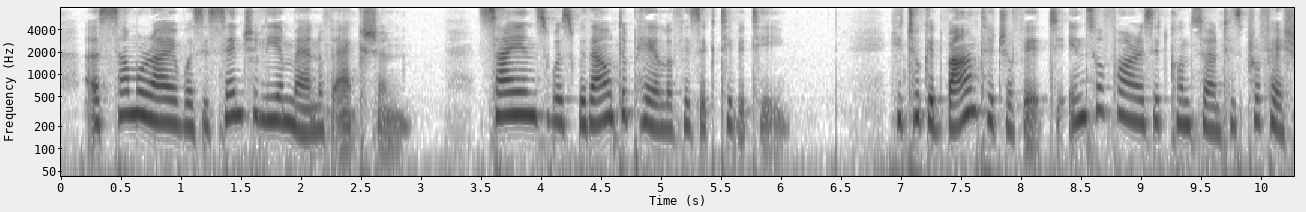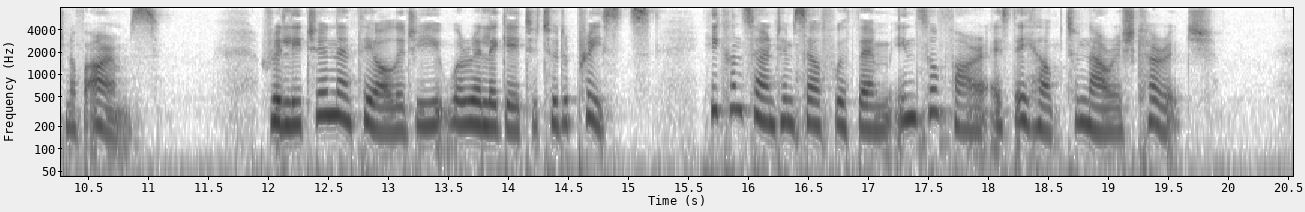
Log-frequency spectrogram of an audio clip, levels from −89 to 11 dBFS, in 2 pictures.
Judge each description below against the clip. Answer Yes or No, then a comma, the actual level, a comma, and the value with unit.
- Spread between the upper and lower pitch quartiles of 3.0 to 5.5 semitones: Yes, average, 4.4 semitones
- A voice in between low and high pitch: No, high, 225 Hz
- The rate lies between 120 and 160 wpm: Yes, average, 155 wpm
